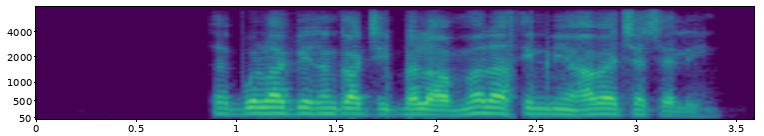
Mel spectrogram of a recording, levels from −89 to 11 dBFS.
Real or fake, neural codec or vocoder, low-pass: fake; codec, 16 kHz, 0.8 kbps, ZipCodec; 7.2 kHz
